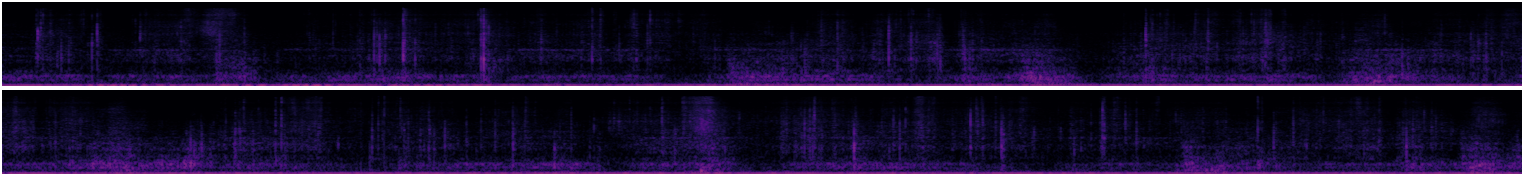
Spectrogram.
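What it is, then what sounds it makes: Crushed gym chalk chunks and powder. Bare hands scoop, squeeze and crush handfuls of a dry pile of green-tinted gym chalk chunks and powder, then plunge back into the pile. A steady, crumbly crunch and rubbing runs throughout, with many short bright crackles over a constant low hum.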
